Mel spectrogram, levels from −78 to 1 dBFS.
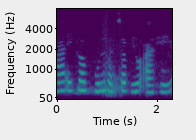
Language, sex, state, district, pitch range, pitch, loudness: Marathi, female, Maharashtra, Sindhudurg, 250-285 Hz, 275 Hz, -35 LUFS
